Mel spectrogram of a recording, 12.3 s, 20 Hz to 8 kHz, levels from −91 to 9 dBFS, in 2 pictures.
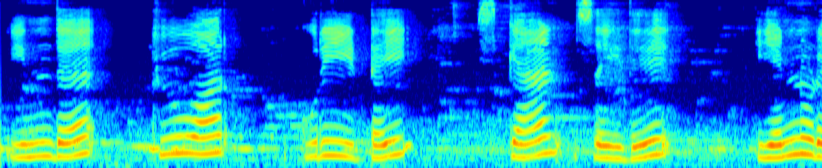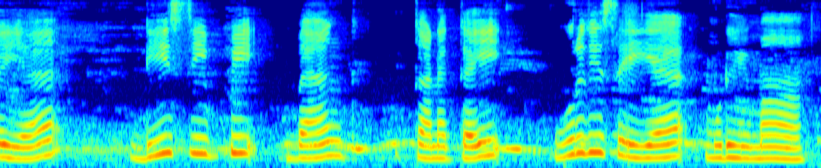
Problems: none marked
